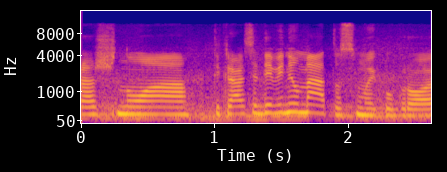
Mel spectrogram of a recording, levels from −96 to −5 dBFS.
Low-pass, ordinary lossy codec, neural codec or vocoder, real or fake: 10.8 kHz; MP3, 96 kbps; none; real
